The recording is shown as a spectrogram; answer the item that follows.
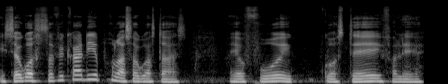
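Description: A man's voice, medium in pitch, moves along at a fairly quick pace. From Espírito Santo, Brazil (Celina); Espírito Santo, Brazil. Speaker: professional footballer; guest. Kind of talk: casual interview chat. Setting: studio. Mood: calm, grateful. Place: studio. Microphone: studio mic.

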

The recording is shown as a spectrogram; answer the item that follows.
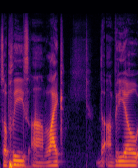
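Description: This man's voice sits at a very deep, low pitch. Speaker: product reviewer. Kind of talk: casual review talk to camera. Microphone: studio mic.

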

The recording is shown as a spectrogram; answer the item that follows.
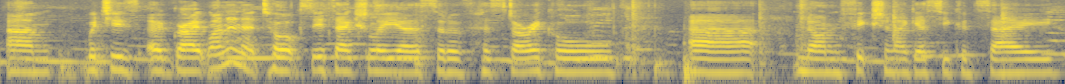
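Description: A woman's fairly low, fairly slow voice with little pitch movement over faint background noise

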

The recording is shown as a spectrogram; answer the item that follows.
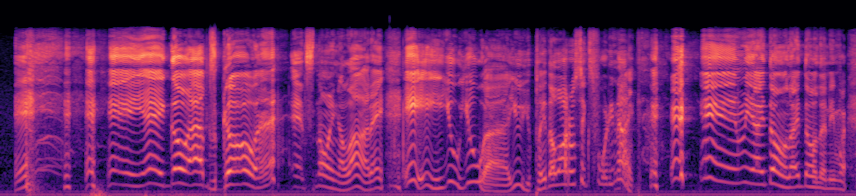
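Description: A man's cartoonish character voice in an Italian accent, extremely high-pitched and raised, projected, with very wide pitch swings at a fairly slow pace over light background noise. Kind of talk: comedy cartoon voiceover.

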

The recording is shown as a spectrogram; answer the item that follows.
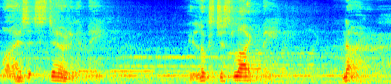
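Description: Over clear background noise and with clear echo, a man speaks at a fairly slow pace. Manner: frightened, unraveling, muttering to himself.

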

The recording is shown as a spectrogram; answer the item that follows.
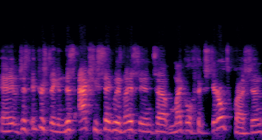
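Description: A man with a Canadian accent at a very fast pace, his bright, sharp tone full of lively intonation, over a quiet background. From Canada. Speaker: interviewer. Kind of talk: casual chat. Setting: video call. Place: home room. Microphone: video call.

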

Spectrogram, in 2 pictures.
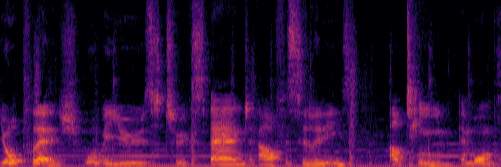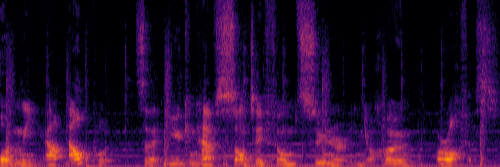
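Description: The speech moves at a moderate pace. Music plays clearly in the background. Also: man. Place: studio.

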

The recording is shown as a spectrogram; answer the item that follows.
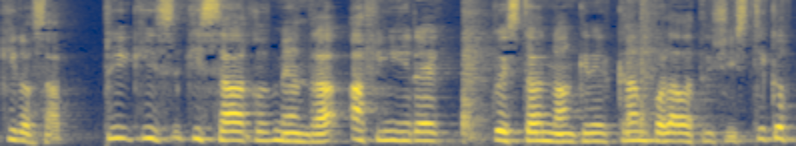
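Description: Speech comes at a fairly slow pace with fairly even intonation over light background noise. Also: man, high pitch for a man. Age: 30s. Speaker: YouTuber, washing machine hobbyist; YouTuber. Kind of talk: vlog monologue. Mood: celebratory, proud. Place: home room. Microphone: phone near.

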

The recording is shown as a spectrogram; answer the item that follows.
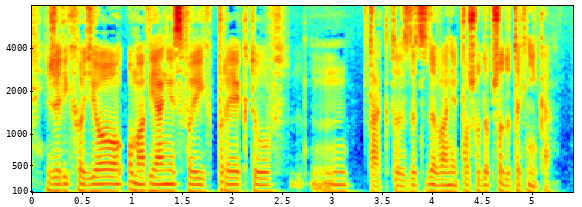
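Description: In a monotone, flat delivery, a man with a fairly low pitch talks at a very fast pace. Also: very even loudness. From Poland, Greater Poland (small town near Wągrowiec). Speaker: architect. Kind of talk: radio interview.

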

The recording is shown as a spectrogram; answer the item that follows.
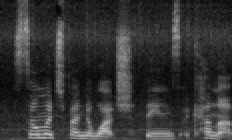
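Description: A woman is speaking. The sound is dry, with no echo at all. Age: 30s. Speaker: lifestyle vlogger. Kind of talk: casual vlog narration. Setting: outdoors in garden. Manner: relaxed, with filler words. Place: garden. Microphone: lapel.

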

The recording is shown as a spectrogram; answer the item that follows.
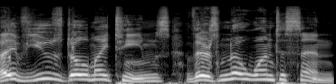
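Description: Using a put-on character voice, a man speaks slowly with high pitch, big pitch swings and a dark, mellow tone.

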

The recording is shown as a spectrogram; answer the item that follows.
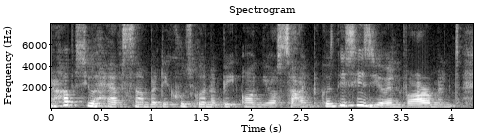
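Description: A woman speaks fairly quickly with lively intonation while noticeable noise sounds in the background. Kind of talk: tarot reading monologue. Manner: halting.

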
